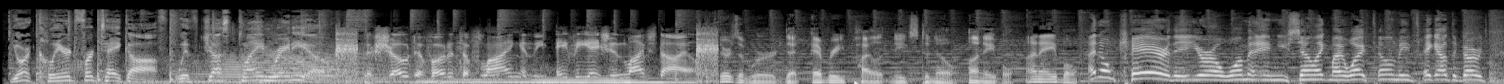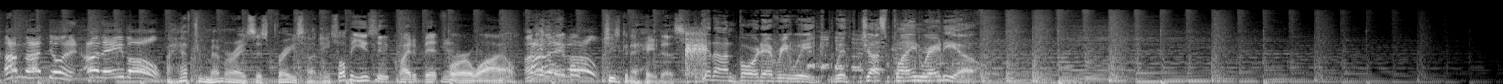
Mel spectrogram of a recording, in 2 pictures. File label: Promo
